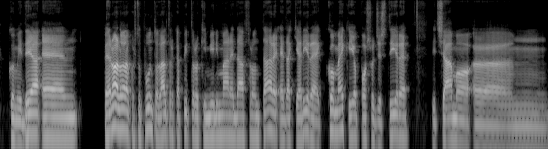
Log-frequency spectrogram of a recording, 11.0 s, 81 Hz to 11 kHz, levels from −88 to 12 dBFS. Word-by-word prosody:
come 110 -2 -3
idea. 130 +6 +4
Ehm, 115 -1 +2 0.5
però 135 +7 +6
allora, 155 -2 +8
a - - -1
questo 120 0 -11
punto, 145 +1 -4
l'altro 125 +1 -1
capitolo 120 0 -6
che 115 0 -10
mi 115 +1 -1
rimane 120 0 -2
da 120 +1 0
affrontare 120 +4 -2
e 110 - -2
da 110 0 -3
chiarire 115 -1 0
è 100 - -9
com'è 145 +1 -1
che 120 - -7
io 125 0 0
posso 115 -1 -5
gestire, 120 +4 -3 0.4
diciamo, 105 +1 0
uhm, 90 -2 -2
mhmm, 85 -1 -11
115 Hz, 150 wpm, -23 LUFS, 105-125 Hz, 0.5 s, allora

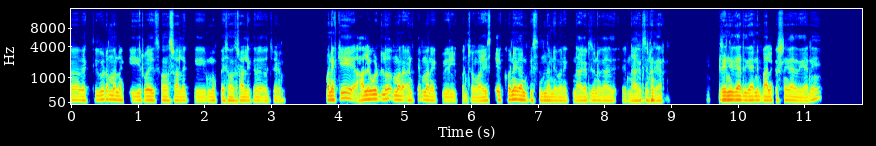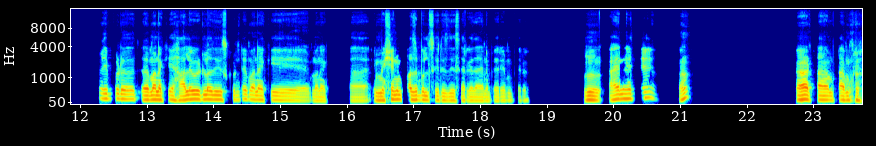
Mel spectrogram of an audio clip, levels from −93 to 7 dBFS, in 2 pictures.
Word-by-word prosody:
వ్యక్తి 105 +3 -5
గూడా 130 +1 +1
మనకి 115 -2 -1
25 110 0 +1
సంవత్సరాలకి, 105 -1 -2 0.2
30 100 +1 -3
సంవత్సరాలకిల 100 0 -1
వచ్చేయడం. 95 +1 -8 0.7
మనకి 120 +8 +3 0.2
హాలీవుడ్‌లో 135 +3 +4
మన 115 - +3
అంటే 105 +5 -7
మనకి 100 -3 -2
వీళ్ళు 100 -1 -3
కొంచెం 95 +1 -6
వయస్సు 100 +2 -2
ఎక్కువనే 125 +4 +3
గనిపిస్తుందండి. 105 -2 0
మనకి 95 -2 -5
నాగార్జున 100 +1 -2
గారు 100 +1 -3 0.3
నాగార్జున 95 +3 -1
గారు 95 - -6 0.8
'చిరంజీవి' 120 -1 +5
గారిది 110 -2 +3
గానీ 115 - +2
'బాలకృష్ణ' 105 +2 0
గారిది 100 -2 0
గాని. 120 - -2 1.2
ఇప్పుడు 150 0 0 0.2
త - - -29 0.2
మనకి 125 0 +3
హాలీవుడ్‌లో 130 +3 +5
దిసుకుంటే 125 +1 -2
మనకి 120 -1 0 0.6
మన 100 - -2 0.5
ఆహ్, 95 0 -6 0.2
'మిషన్ 130 +5 +3
ఇంపాసిబుల్' 120 -3 +1
సీరీస్ 110 -3 -3
దీసారు 105 0 -5
గదా! 100 0 -2
ఆయన 100 0 -4
పేరు 105 0 -6
ఏం 105 - -10
పేరు? 105 +1 -13 0.9
హ్మ్. 115 -2 +4 0.2
ఆయనయితే 150 +5 +2 0.5
ఆ? - - +4 1.7
ఆ! 125 +1 +7 0.2
Tom 115 -1 +4
Tom 115 -1 +2
cruise 100 -1 -3
110 Hz, 135 wpm, -23 LUFS, 100-125 Hz, 1.7 s, ఆ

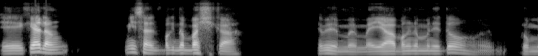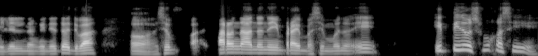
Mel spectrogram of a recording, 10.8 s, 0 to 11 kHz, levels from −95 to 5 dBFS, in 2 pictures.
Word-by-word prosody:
Eh, 120 +2 -3
kaya 180 +7 +9
lang, 140 0 +2 0.7
minsan 145 -6 0
'pag 130 0 -6
na-bash 130 0 +3
ka, 100 0 -1 0.8
sabihin 120 -4 -5
may 100 - -6
"Mayabang 105 +3 +1
naman 115 0 -7
nito, 125 -2 -6 0.5
bumili 105 +2 -5
lang 110 - -4
ng 110 - -9
ganito" 115 +6 -1
'di 115 - -3
ba? 130 0 +7 0.3
Oh, 105 -4 -2
so 140 - -2 0.2
pa - - -6 0.2
parang 155 +1 +5
naano 145 -1 +5
na 135 - +1
yung 130 -1 -3
privacy 120 -3 +1
mo 115 - -8
nun. 115 0 -8
Eh 180 -1 -5 0.6
eh, - - +1
pinost 265 +2 -1
mo 265 - -10
kasi, 205 - -7
125 Hz, 185 wpm, -24 LUFS, 110-145 Hz, 0.8 s, kaya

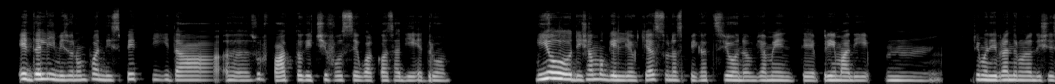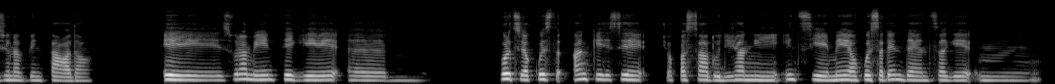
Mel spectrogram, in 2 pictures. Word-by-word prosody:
e 250 0 +5
da 240 +3 +7
lì 245 -1 +4
mi 205 - +2
sono 205 0 0
un 215 - -2
po' 240 - -1
indispettita, 205 -2 -3
ehm, 190 -2 -4
sul 225 +4 -8
fatto 195 +1 -1
che 200 -1 0
ci 205 +4 -6
fosse 195 -1 -4
qualcosa 185 0 -4
dietro. 180 0 -5 0.9
Io 265 -2 +10
diciamo 225 +2 0
che 205 -1 +4
gli 195 0 0
ho - - 0
chiesto 210 +3 -3
una 200 - -1
spiegazione 195 0 -2
ovviamente 185 -1 -3
prima 195 -1 +2
di 185 0 -4
mhmm, 185 -1 -5 0.3
prima 220 -2 +2
di 200 - +6
prendere 205 0 +2
una 195 0 0
decisione 195 +1 -4
avventata. 180 -2 -5 0.7
Ehm, 205 -3 +4
solamente 220 0 0
che 200 +1 -2
uhm, 180 -2 -9 0.7
forse 250 -3 +6
ho 210 - 0
quest 235 +2 0
anche 230 -1 -1
se, 215 -1 -1
ci - - -17
ho - - -9
passato 205 -1 -3
10 185 +3 -5
anni 200 0 -1
insieme, 210 -3 0
ho 200 - 0
questa 210 0 +1
tendenza 200 -2 -3
che, 190 0 -5
mhmm, 185 +1 -11
200 Hz, 155 wpm, -20 LUFS, 190-215 Hz, 0.9 s, Io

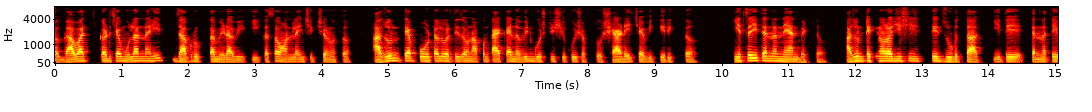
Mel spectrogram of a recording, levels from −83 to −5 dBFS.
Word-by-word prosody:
गावाकडच्या 125 +2 +3
मुलांनाही 125 +3 0 0.2
जागरूकता 115 +1 +1
मिळावी 105 -4 0
की 105 -1 -7
कसं 110 +4 -2
ऑनलाईन 110 -1 -1
शिक्षण 105 +2 -6
होतं. 100 0 -8 0.4
अजून 135 +8 +3
त्या 140 - +7
पोर्टलवरती 125 0 0
जाऊन 120 0 -2
आपण 115 +1 -3
काय, 115 0 +5
काय 120 +1 +1
नवीन 120 +1 -3
गोष्टी 115 0 -6
शिकू 115 0 -6
शकतो 110 -2 -9
शाळेच्या 105 +4 +2
व्यतिरिक्त, 105 0 -7 0.7
याचंही 120 +5 +4
त्यांना 130 -2 +4
ज्ञान 115 -2 +2
भेटतं. 95 -1 -10 0.3
अजून 125 +5 +3
टेक्नॉलॉजीशी 130 +1 +2 0.2
ते 130 - +4
जुडतात, 110 -3 +2 0.2
की 110 +1 -5
ते 120 -1 +2 0.3
त्यांना 110 +1 -1
ते 120 -1 +1
115 Hz, 135 wpm, -25 LUFS, 110-125 Hz, 0.7 s, त्या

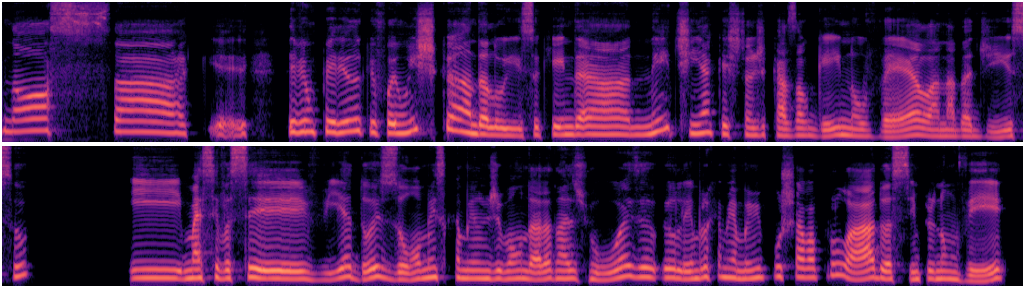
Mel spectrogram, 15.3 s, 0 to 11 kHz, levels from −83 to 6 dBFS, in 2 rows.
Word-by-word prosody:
nossa, 255 -3 -1 0.2
eh, 415 +5 -7 0.3
teve 245 0 +1
um 255 - +1
período 245 +2 +1
que 240 - -3
foi 220 -1 +3
um 220 - +2
escândalo 245 - +2
isso 165 +2 -3
que 185 - -4
ainda 190 0 +2
nem 200 - -1
tinha 230 -7 -1
questão 195 -5 -5
de 175 - -5
casal 165 -1 -3
gay 155 +1 -3
novela 150 0 -1
nada 150 0 -4
disso, 145 - -5 0.7
e 200 0 +1
mas 200 +1 +3
se 220 - 0
você 190 -2 +5
via 170 +9 -1
2 195 0 0
homens 185 +7 0
caminhando 190 -3 0
de 185 - 0
mãos 185 +1 -1
dadas 175 +1 +2
nas 185 -1 -1
ruas 180 +8 -1
eu 220 -2 +2
eu 210 0 +2
lembro 190 +3 0
que 230 - -9
a - - +1
minha 210 -2 +1
mãe 185 +1 0
me 210 - +1
puxava 215 -1 -1
para 235 +6 -9
o 270 - -2
lado, 185 -1 +4
assim, 175 -1 0
pra 180 +1 -3
não 180 -1 0
ver. 135 +5 0
190 Hz, 195 wpm, -23 LUFS, 175-225 Hz, 0.7 s, você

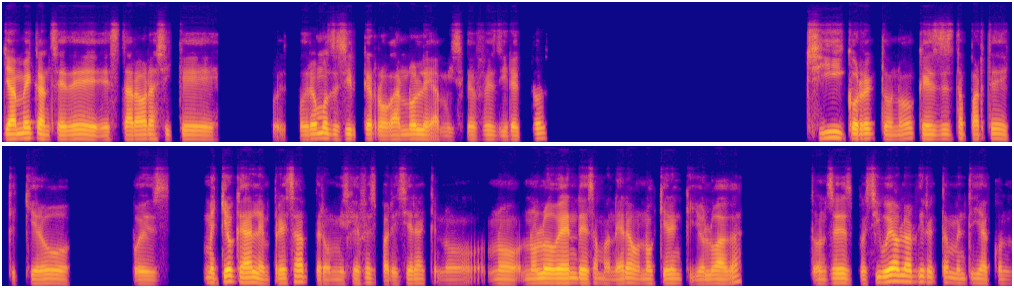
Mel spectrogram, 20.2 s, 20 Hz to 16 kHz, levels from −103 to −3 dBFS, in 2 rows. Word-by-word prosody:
ya 120 - +8
me 135 +2 +5
cansé 110 -2 +3
de 110 -3 +2
estar 110 +1 0
ahora 115 0 +3
sí 115 - -6
que, 110 -2 -1 0.5
pues, - - -11
podríamos 120 +3 +3
decir 115 +1 -2
que 120 - +3
rogándole 110 +2 +2
a - - -2
mis 100 -1 -11
jefes 110 +1 -5
directos. 105 +6 -4 2.6
Sí, 145 +1 0
correcto, 125 -3 +2
¿no?, 125 +5 -4
que 120 -3 0
es 115 0 -1
de - - -2
esta 120 +3 -4
parte 120 0 -3
que - - -15
quiero 110 -1 -1 0.6
pues, 100 -2 -4 0.3
me 125 -3 -1
quiero 150 +6 +7
quedar 125 -3 +5
en 130 - +5
la - - +3
empresa, 115 +8 0
pero 100 - -4
mis 100 0 -9
jefes 115 +1 -6
parecieran 105 +4 -4
que - - -13
no 100 0 -9 0.2
no 105 -1 -2
no 110 +1 -2
lo 120 0 +7
ven 120 +1 +6
de 115 - +4
esa 115 +2 -1
manera, 115 +3 -1
o 110 - -3
no 110 0 -3
quieren 110 0 -2
que - - -15
yo 100 +1 -4
lo 110 0 +1
haga. 105 - -1 0.7
Entonces, 115 +1 -1
pues, 105 - -7
sí - - -3
voy 135 - +9
a 160 - +10
hablar 150 -2 +4
directamente 125 -5 -5
ya 110 -2 -2
con 105 0 -12
115 Hz, 185 wpm, -22 LUFS, 105-120 Hz, 2.6 s, a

